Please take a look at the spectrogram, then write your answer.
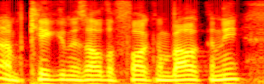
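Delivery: normal talking voice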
